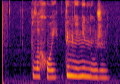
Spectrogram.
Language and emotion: Russian, angry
